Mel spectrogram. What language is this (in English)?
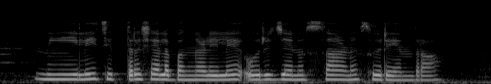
Malayalam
